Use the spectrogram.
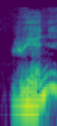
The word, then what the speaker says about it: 元: 100元 200元이렇게 발음한다는 거. 같은 화폐 단위지만 말을 할 때 뭘 쓴다? 콰이를 쓴다. 글을 쓸 때는 위엔을 쓴다.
